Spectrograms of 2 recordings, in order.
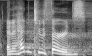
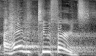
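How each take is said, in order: First: Said in the usual way. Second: High, slow, drawn-out command; called-out order. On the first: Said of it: "means that the ship should". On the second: Retold or imitated. Captain calling an order to his crew, high and slow. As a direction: bark it like a sub captain.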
